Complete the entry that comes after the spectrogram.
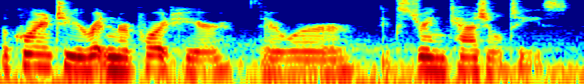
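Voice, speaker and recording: Military interrogator, played by a woman, slightly low pitch, controlled, formal, sci-fi audio drama. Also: steady tone, moderate pace, a little hiss or hum, natural voice, rough recording. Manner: controlled, official. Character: cool, formal military investigator questioning a soldier.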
